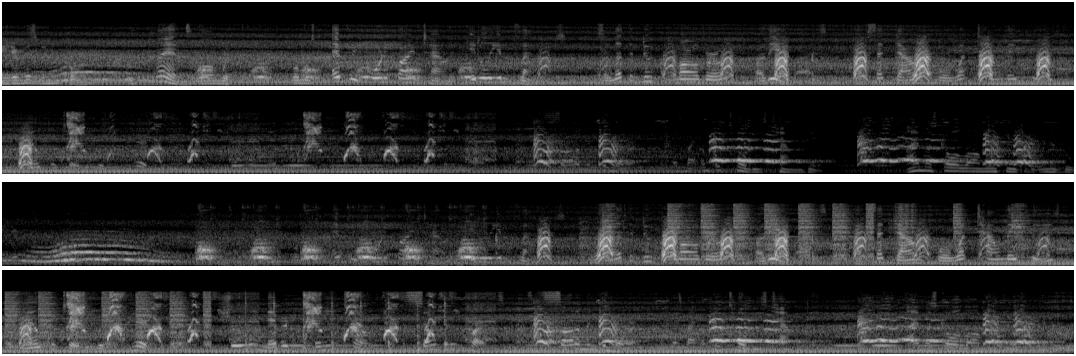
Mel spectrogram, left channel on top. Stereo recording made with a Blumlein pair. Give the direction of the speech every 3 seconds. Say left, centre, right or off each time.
left, left, centre, right, right, right, right.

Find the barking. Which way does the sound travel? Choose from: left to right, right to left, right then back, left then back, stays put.
left then back.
